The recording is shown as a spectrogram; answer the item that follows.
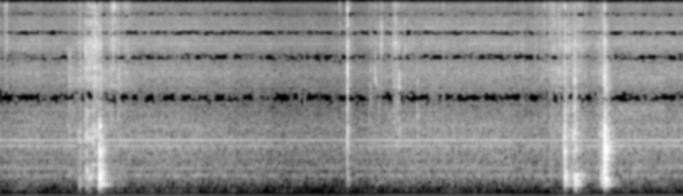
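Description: Handling noise from crafting by hand: brief knocks and rustles about a second in and again near the end as felt pieces and a hot glue gun are picked up and worked, with a single sharp click a little past four seconds. A faint steady hum runs underneath.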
